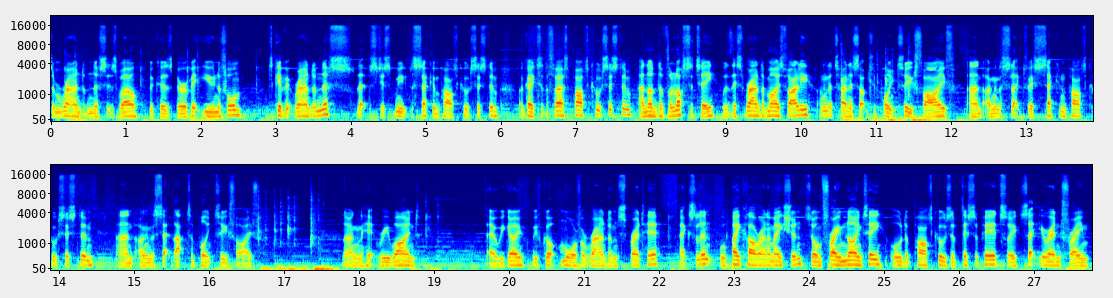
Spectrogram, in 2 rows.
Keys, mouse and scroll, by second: 0.1-2.7 typing, 0.2 scroll up 1, 1.6 click, 4.8 click, 6.0 click, 7.6 click, 9.6-11.4 drag, 12.0 scroll up 2, 13.5 click, 14.2 click, 14.6-15.8 scroll down 3, 15.8-17.4 drag, 18.1 click, 18.7 middle click, 19.0 space, 22.1 space, 22.5 click, 22.7 scroll down 2, 23.0-23.3 shift+middle drag, 23.9 click, 23.9 space, 26.6-27.7 drag.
